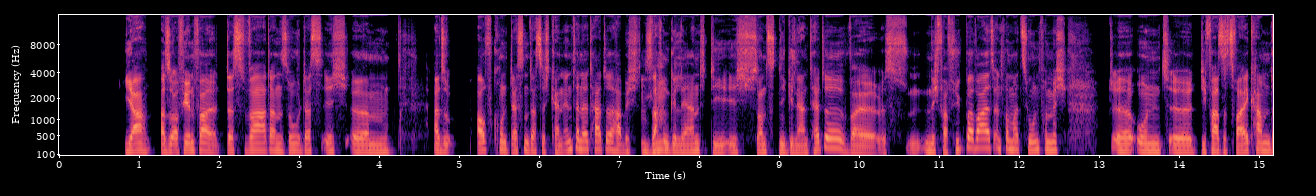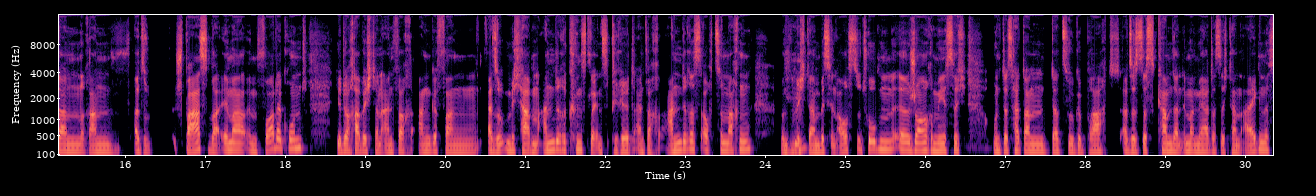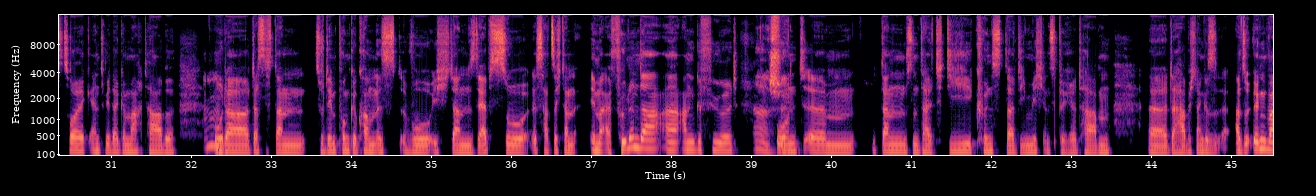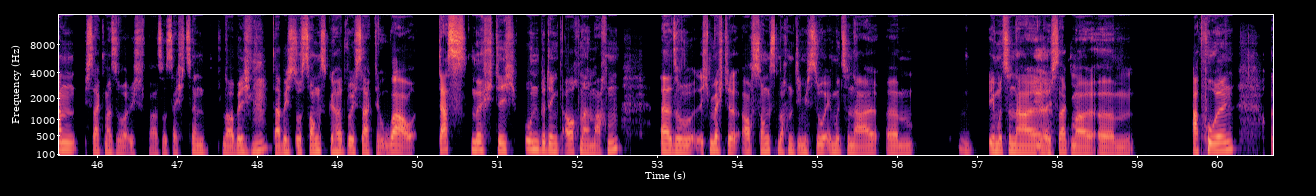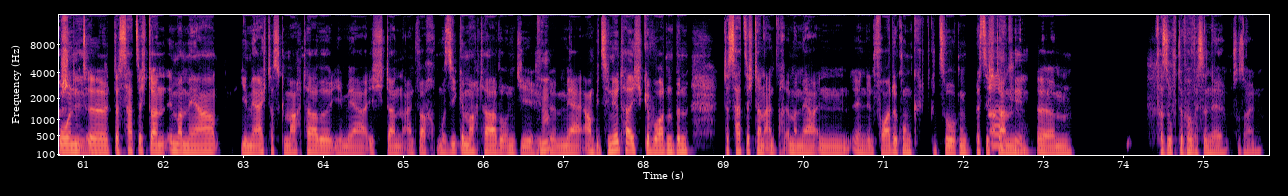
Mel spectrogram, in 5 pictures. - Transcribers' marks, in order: other noise
- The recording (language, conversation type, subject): German, podcast, Was würdest du jungen Leuten raten, die kreativ wachsen wollen?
